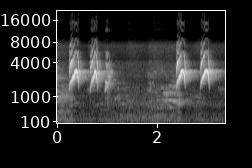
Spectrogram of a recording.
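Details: Male cockatiel, a pet parrot, giving loud whistled phrases: three quick rising-then-falling notes with a held high tone, a pause, then two more; faint background murmur.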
